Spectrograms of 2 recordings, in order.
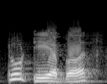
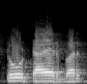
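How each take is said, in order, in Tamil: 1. 'tier' 'ee' உயிரொலியுடன் சொல்லப்படும், 'tear' போல. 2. 'tier' 'eye' உயிரொலியுடன் சொல்லப்படும், 'tyre' போல. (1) "அது டயர் இல்லைங்க" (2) "இங்க டயர் தான் இருக்கு"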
